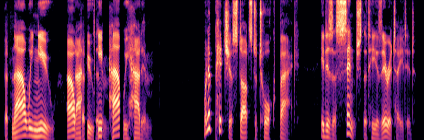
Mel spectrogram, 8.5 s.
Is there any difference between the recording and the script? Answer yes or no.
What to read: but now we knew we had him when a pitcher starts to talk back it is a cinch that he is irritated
yes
